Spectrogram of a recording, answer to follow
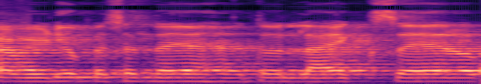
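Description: A man's voice intoning words in a drawn-out, chant-like way, holding a fairly steady low pitch.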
